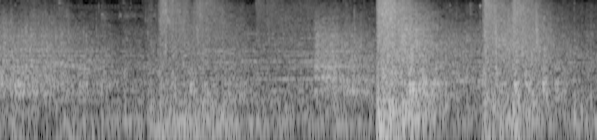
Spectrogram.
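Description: Musket volleys roar in an Assassin's Creed III battle, dense overlapping gunfire rolling on continuously with heavier booming bursts near the middle and end, loud and close throughout.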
